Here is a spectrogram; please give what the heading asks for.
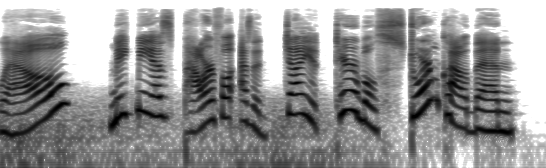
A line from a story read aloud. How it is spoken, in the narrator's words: Mouse squeaked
